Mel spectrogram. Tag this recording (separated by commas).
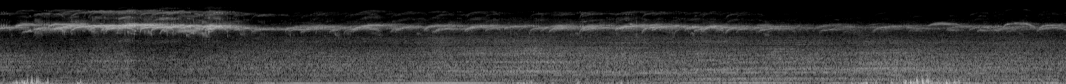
barn swallow calling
